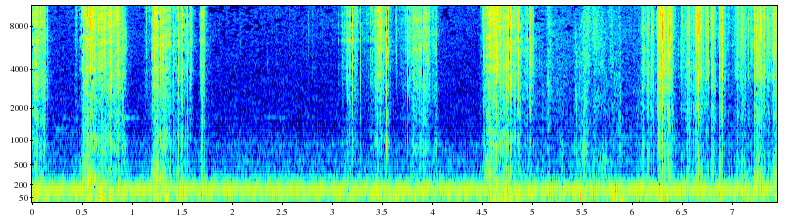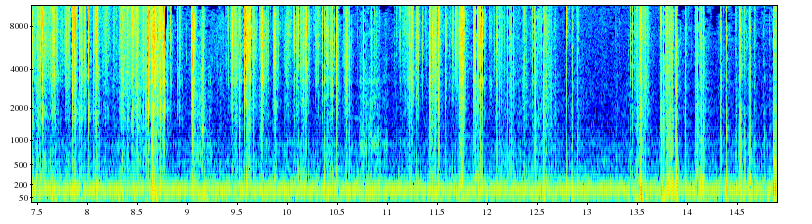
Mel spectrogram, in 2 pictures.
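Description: A yellow foam kitchen sponge, turned so its green abrasive scouring pad faces up, is scratched with the edge of a metal double-edge razor blade. Many short, bright, crackly rasping strokes come in uneven bursts over a steady low hum.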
